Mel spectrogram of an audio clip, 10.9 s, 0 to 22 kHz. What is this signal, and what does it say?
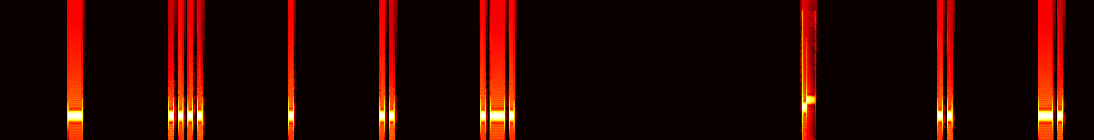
Morse code, heard as a keyed tone, about 25 wpm, spaced as for 9 wpm, 700 Hz. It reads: THEIR IN
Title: 6x Character Spacing - Top 200 Words - 25wpm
